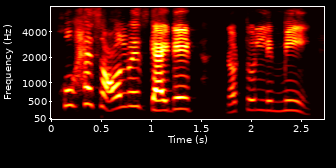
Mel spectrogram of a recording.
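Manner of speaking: normal talking voice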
